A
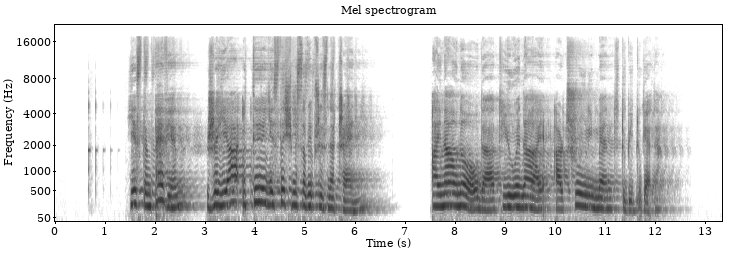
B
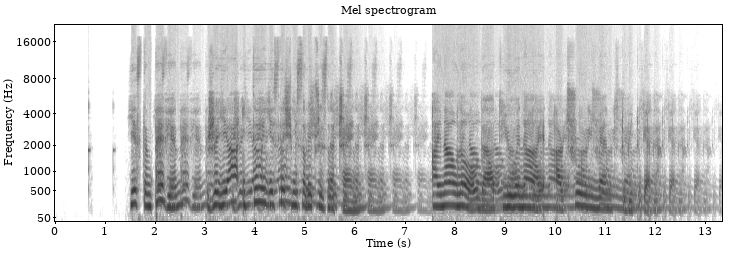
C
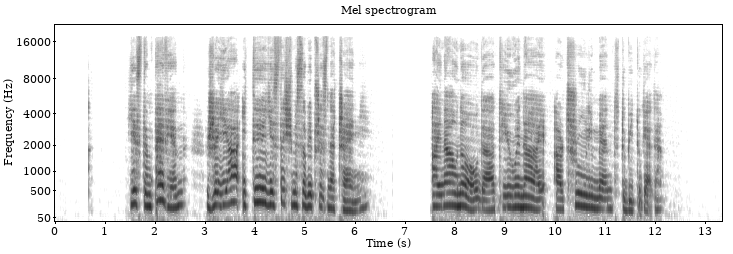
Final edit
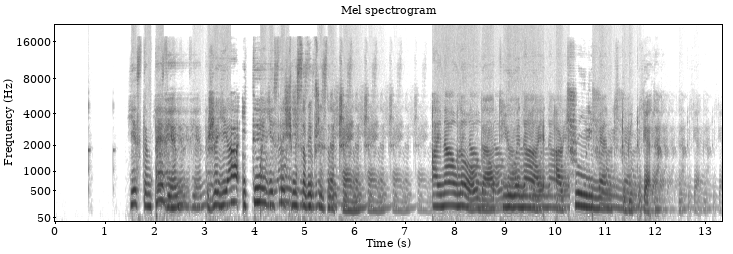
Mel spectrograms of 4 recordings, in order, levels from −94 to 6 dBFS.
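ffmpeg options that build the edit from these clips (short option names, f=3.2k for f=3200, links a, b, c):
-filter_complex "[0:a]asplit=3[a][b][c];[2:a]asplit=2[d][e];[1:a]asplit=6[f][g][h][i][j][k];[f]atrim=end=2.182[l];[a]atrim=start=2.178:end=2.692[m];[g]atrim=start=2.688:end=3.522[n];[d]atrim=start=3.518:end=4.112[o];[h]atrim=start=4.108:end=4.692[p];[b]atrim=start=4.688:end=5.242[q];[i]atrim=start=5.238:end=10.302[r];[e]atrim=start=10.298:end=10.752[s];[j]atrim=start=10.748:end=11.782[t];[c]atrim=start=11.778:end=12.482[u];[k]atrim=start=12.478[v];[l][m]acrossfade=d=0.004:c1=hsin:c2=hsin[w];[w][n]acrossfade=d=0.004:c1=hsin:c2=hsin[x];[x][o]acrossfade=d=0.004:c1=hsin:c2=hsin[y];[y][p]acrossfade=d=0.004:c1=hsin:c2=hsin[z];[z][q]acrossfade=d=0.004:c1=hsin:c2=hsin[aa];[aa][r]acrossfade=d=0.004:c1=hsin:c2=hsin[ab];[ab][s]acrossfade=d=0.004:c1=hsin:c2=hsin[ac];[ac][t]acrossfade=d=0.004:c1=hsin:c2=hsin[ad];[ad][u]acrossfade=d=0.004:c1=hsin:c2=hsin[ae];[ae][v]acrossfade=d=0.004:c1=hsin:c2=hsin"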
